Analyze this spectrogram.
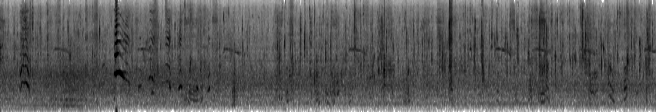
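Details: Puppies of the Beretta and Jericho litter at the early discovery stage, playing and eating puppy mush: thin, high, arching whimpers and squeaks come in scattered bursts, one sharp squeal early on, over soft wet slurping and splashing.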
